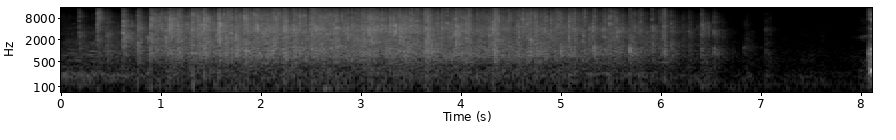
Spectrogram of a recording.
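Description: Audience applauding: many hands clapping, building in the first second and dying away about seven seconds in.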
